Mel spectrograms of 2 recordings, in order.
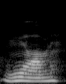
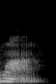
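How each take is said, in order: First: The R after the vowel is pronounced. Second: The R after the vowel is silent. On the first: The speaker calls it wrong. "So it's not uh" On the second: The speaker calls it right. "It's going to be warm. You're softening the R"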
